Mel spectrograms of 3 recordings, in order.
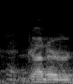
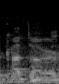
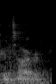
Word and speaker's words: Qatar: There's a debate about how to pronounce Qatar. But it doesn't rhyme with guitar. That's the wrong one. GUT-TER, KAH-TAR, but it doesn't, it can't rhyme with guitar.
